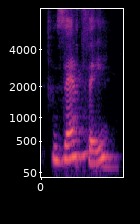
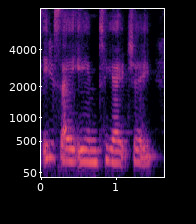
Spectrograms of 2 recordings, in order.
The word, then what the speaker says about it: Xanthe: Xanthi. I don't even know if that is how you say that name. It's Xanthe.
